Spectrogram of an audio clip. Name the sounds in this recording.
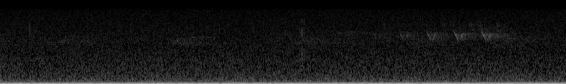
Red-eyed Vireo, Ovenbird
